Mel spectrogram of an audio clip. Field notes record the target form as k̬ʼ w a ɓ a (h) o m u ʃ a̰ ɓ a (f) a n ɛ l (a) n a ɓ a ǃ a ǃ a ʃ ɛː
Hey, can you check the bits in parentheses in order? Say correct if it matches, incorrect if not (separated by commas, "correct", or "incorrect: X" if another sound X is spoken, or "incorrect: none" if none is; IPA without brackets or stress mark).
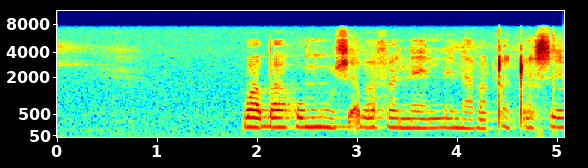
correct, correct, incorrect: ɛ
